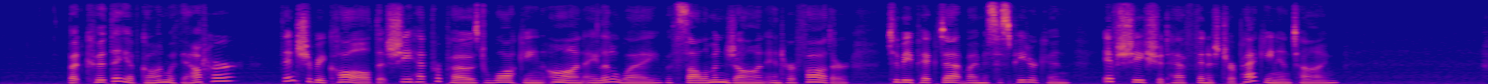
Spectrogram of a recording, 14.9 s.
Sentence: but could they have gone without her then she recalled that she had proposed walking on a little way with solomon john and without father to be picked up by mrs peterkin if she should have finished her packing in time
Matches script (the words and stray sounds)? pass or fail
fail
